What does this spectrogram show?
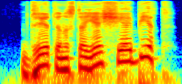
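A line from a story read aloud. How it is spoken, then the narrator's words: Astonished exclamation. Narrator (Russian): воскликнула Нора, потрясенная не столько блюдом, сколько тем, что Марго взяла на себя такой труд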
